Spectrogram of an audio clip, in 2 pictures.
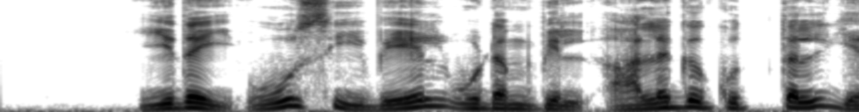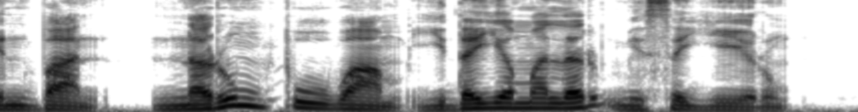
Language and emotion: Tamil, neutral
